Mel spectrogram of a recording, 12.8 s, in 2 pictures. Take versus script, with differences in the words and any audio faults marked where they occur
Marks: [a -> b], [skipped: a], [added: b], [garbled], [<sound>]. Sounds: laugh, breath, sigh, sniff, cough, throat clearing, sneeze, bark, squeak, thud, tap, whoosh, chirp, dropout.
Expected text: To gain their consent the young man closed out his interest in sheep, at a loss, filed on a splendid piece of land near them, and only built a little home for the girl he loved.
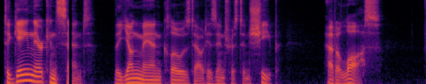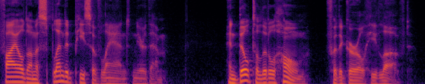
To gain their consent [dropout] the young man closed out his interest in sheep, at a loss, filed on a splendid piece of land near them, and [skipped: only] built a little home for the girl he loved.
